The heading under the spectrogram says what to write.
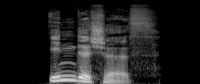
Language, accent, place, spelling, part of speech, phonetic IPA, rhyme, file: German, Germany, Berlin, indisches, adjective, [ˈɪndɪʃəs], -ɪndɪʃəs, De-indisches.ogg
- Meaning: strong/mixed nominative/accusative neuter singular of indisch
